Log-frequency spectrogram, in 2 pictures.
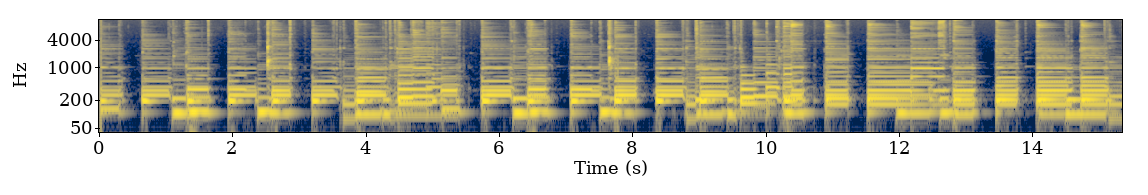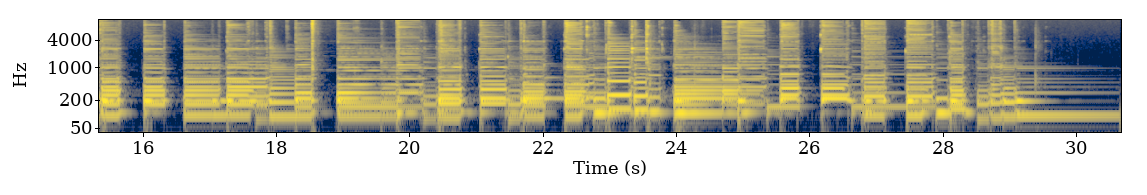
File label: parlour guitar cedar top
